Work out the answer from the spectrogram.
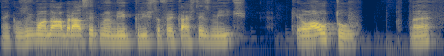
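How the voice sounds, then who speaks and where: Brazilian guy on a live chat, mid-pitched voice, explaining stuff step by step, lots of little check-in questions. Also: level tone, quick pace. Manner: didactic, frequent tag questions. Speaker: guest expert on tabletop role-playing games.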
